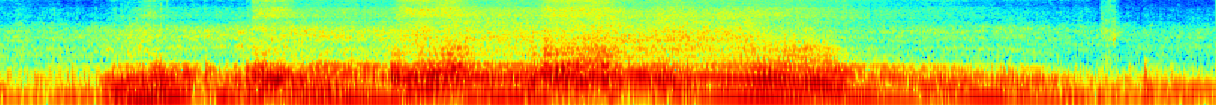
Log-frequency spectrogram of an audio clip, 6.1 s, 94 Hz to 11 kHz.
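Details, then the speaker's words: Nissan 200SX S12 after new Walbro 255 fuel pump, with new injectors and fuel filter: engine revs up and falls back cleanly, smooth with no stumble, idle less missy than before; normal revving. "Idling sounds good. Not as missy as it used to be."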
